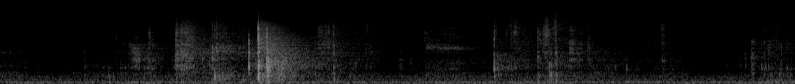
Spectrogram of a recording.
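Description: Pages of a paperback picture book being turned and the book handled: papery rustling and soft knocks, loudest about two and a half seconds in, over a low steady hum.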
